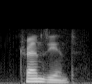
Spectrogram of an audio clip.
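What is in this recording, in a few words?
"transient", English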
